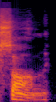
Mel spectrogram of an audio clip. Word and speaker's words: Song: been saying it wrong i've been saying this detective sing it's actually detective song and detective song uh the queen inside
